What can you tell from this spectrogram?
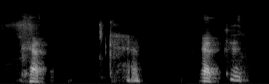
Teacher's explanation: that pronunciation should come out of throat. So, as if you are clearing the throat. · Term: strong guttural letter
